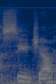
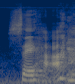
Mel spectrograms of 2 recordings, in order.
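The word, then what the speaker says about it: Ceja: As Oscar, it's not CJA, it's our grant. How do you say? Seha, right? We have CJA grants and it's Seha spelled the same way.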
